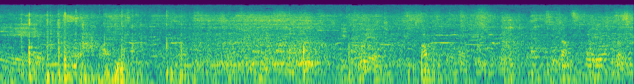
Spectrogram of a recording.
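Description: Indistinct talking with faint background music.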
